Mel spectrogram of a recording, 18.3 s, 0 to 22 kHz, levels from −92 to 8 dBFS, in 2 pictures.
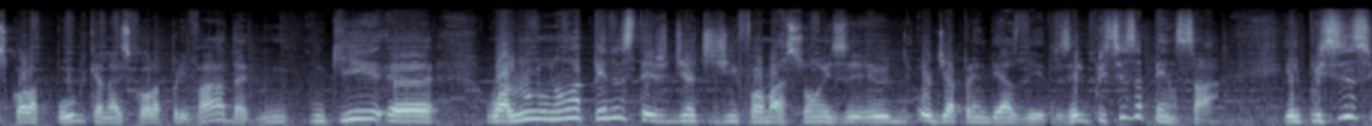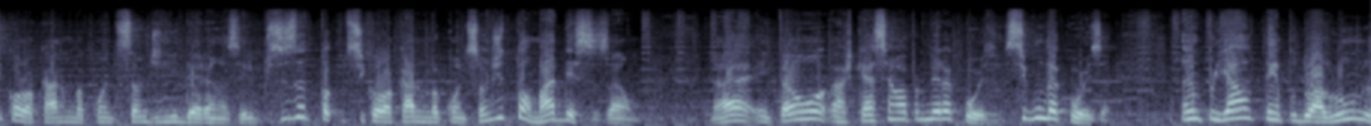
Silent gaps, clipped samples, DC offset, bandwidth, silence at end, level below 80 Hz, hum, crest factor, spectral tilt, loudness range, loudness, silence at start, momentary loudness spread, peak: none; under 0.1%; under 0.1%; 16 kHz; 0 s; -54 dBFS; none; 12 dB; -5 dB/octave; 3 LU; -23 LUFS; 0 s; 8 LU; -10 dBFS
